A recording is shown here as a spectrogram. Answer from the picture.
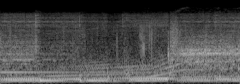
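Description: A car engine revving up, its pitch rising steadily for over a second, set into a phonk track over its held bass notes.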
